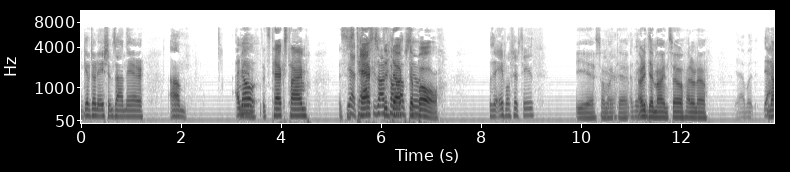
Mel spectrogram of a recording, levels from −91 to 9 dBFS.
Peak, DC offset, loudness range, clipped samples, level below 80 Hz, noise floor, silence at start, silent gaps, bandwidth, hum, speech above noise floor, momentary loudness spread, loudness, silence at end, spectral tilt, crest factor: -2 dBFS; under 0.1%; 13 LU; under 0.1%; -50 dBFS; -56 dBFS; 0 s; none; 7.4 kHz; 60 Hz at -55 dBFS; 35 dB; 17 LU; -21 LUFS; 0 s; -6 dB/octave; 20 dB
